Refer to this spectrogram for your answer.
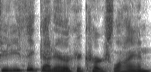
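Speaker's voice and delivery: hushed, quiet voice. Retelling a question a friend asked so no one would hear: imitating a friend speaking quietly. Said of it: "he got real quiet".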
